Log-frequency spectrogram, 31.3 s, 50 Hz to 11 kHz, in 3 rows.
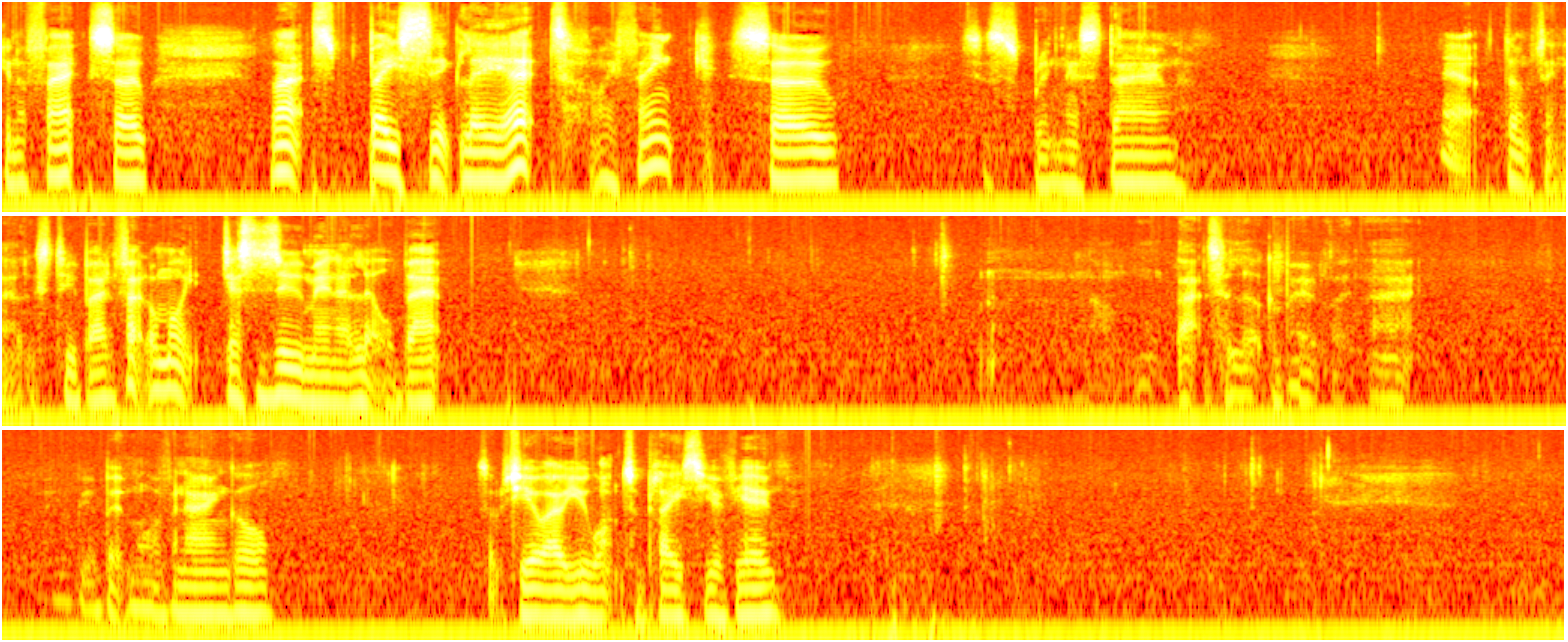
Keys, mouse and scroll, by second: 7.1 click, 12.8 scroll up 1, 19.3 middle click, 27.6 ctrl+middle click.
